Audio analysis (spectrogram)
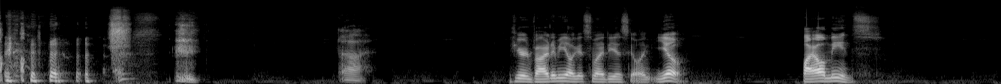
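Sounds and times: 
laughter: 0:00.0 - 0:01.3
speech: 0:00.0 - 0:02.1, 0:03.4 - 0:03.8, 0:05.1 - 0:07.0, 0:08.0 - 0:08.8
person mimicking coughing with harsh breathy bursts: 0:01.0 - 0:02.0.

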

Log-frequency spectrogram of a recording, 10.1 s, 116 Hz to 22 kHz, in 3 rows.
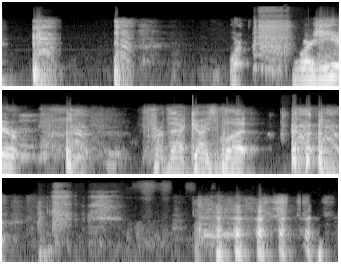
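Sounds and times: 
speech: 0:02.3 - 0:03.7, 0:04.9 - 0:06.0, 0:08.9 - 0:10.1
person coughing harshly: 0:03.8 - 0:04.6, 0:06.3 - 0:07.5
laughter: 0:08.1 - 0:10.1.

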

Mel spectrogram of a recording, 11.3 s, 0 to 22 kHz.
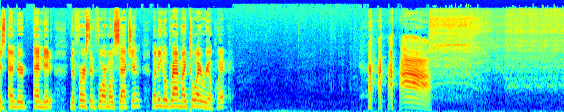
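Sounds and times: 
speech: 0:00.0 - 0:04.6, 0:07.4 - 0:07.9
laughter: 0:07.2 - 0:08.6
battery-powered TacRite mini chainsaw buzzing: 0:08.6 - 0:11.2.

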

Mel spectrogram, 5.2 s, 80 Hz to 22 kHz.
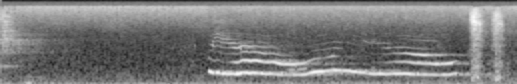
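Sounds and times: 
cat meowing: 0:02.1 - 0:04.8.

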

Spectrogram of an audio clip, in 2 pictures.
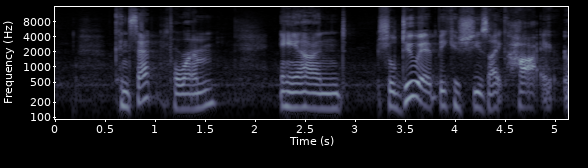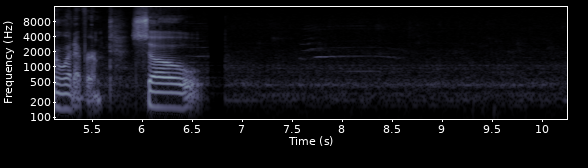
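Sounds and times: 
speech: 0:00.6 - 0:06.7
cat meowing: 0:07.6 - 0:08.7.

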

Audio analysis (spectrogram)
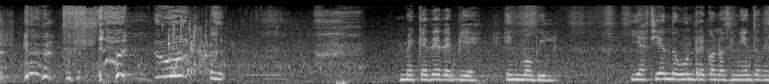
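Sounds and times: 
person coughing and sputtering up river water: 0:00.0 - 0:02.3
wet gurgling and splashy spitting: 0:01.6 - 0:02.4
speech: 0:02.1 - 0:02.4, 0:04.0 - 0:05.7, 0:06.3 - 0:07.6.

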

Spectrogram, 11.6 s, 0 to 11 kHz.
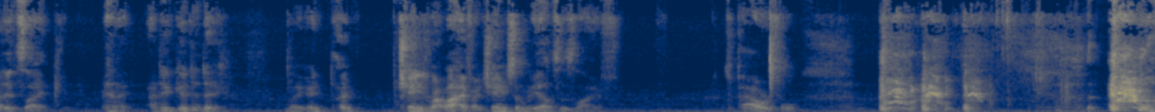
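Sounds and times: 
speech: 0:00.0 - 0:06.2, 0:07.4 - 0:08.1, 0:08.8 - 0:09.9
harsh coughs: 0:08.8 - 0:10.0, 0:10.6 - 0:11.5.

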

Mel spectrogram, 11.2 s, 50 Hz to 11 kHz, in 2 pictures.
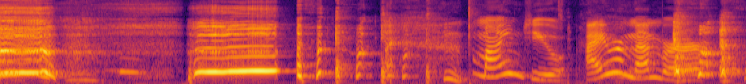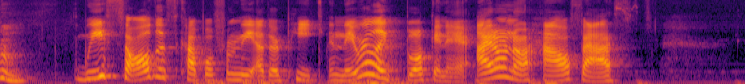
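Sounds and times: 
person imitating heavy gasping breathing after a hike: 0:00.0 - 0:02.2
speech: 0:03.7 - 0:10.3.

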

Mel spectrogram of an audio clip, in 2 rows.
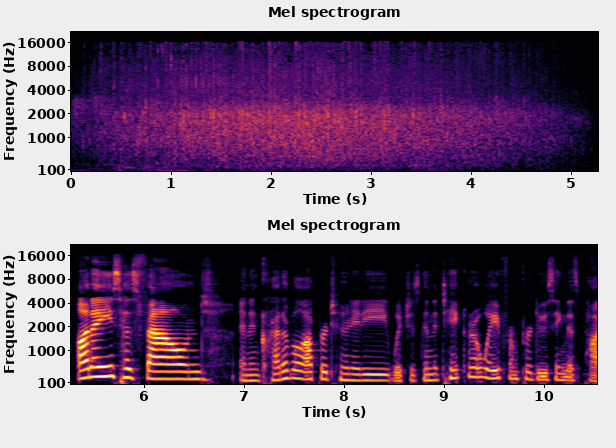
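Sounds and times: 
large crowd applauding: 0:00.0 - 0:05.2
speech: 0:05.4 - 0:10.5.

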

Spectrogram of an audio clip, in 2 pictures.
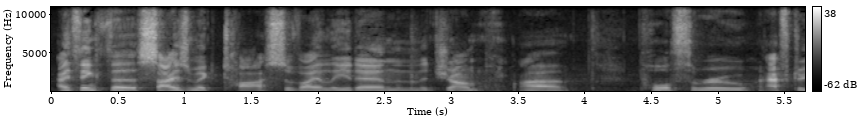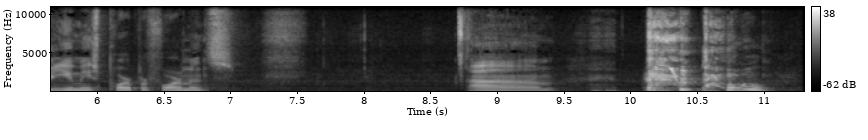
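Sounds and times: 
speech: 0:00.1 - 0:07.1, 0:08.8 - 0:11.2
dry raspy cough: 0:09.8 - 0:11.1.

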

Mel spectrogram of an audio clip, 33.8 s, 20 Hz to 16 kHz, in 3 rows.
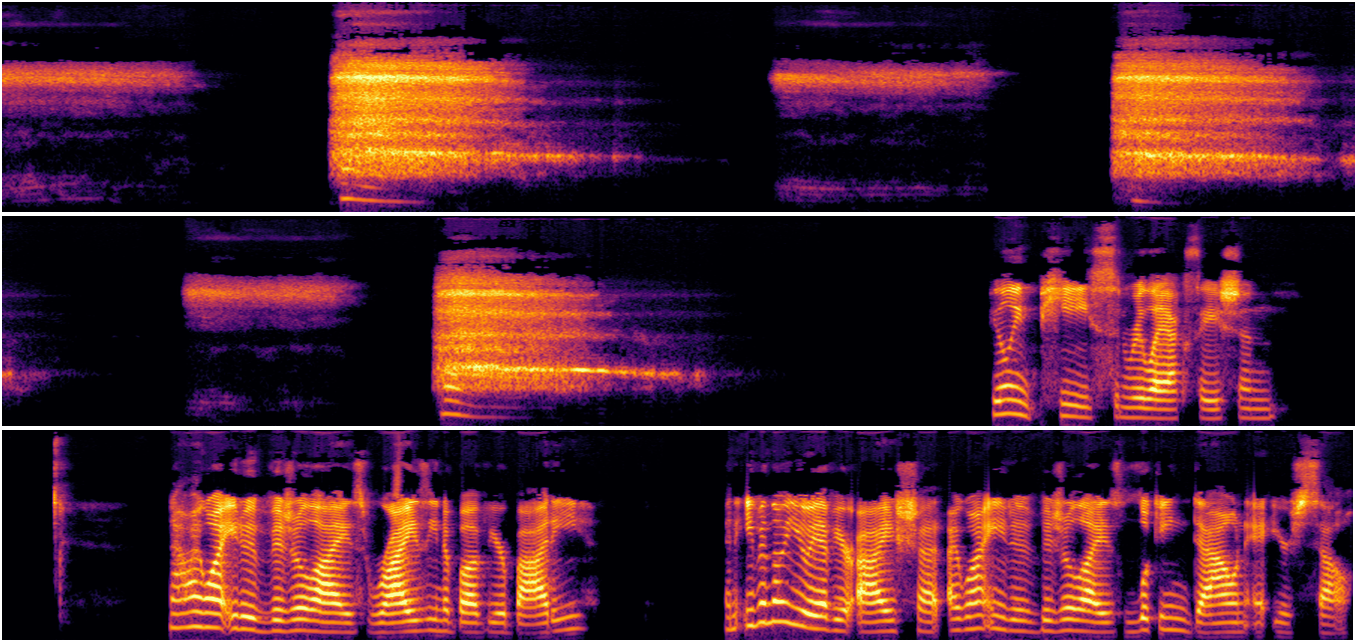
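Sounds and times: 
slow deep breaths with loud sighing exhales: 0:00.0 - 0:01.7, 0:02.8 - 0:05.3, 0:06.4 - 0:08.3, 0:09.3 - 0:11.6, 0:12.8 - 0:14.3, 0:14.9 - 0:17.2
speech: 0:19.6 - 0:22.0, 0:24.0 - 0:27.5, 0:28.6 - 0:33.8.

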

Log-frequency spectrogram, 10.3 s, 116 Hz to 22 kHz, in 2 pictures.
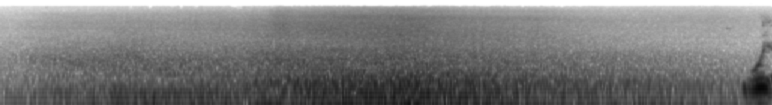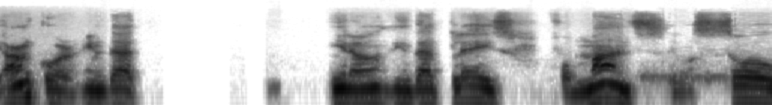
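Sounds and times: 
ocean surf breaking at a beach in Búzios: 0:00.0 - 0:05.1
wind rumble: 0:00.0 - 0:05.1
speech: 0:05.0 - 0:06.2, 0:07.4 - 0:10.2.

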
